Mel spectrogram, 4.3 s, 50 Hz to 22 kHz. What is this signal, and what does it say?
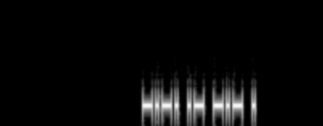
Morse code, heard as a keyed tone, about 27 wpm, 690 Hz. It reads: CAKE
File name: Easy Words - Speed-Racing with Hints - 22wpm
